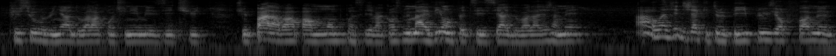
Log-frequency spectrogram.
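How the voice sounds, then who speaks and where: A young man from Cameroon with a Cameroonian French accent, introducing himself in a casual vlog, rambling and often repeating or correcting himself. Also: medium pitch. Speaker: YouTuber. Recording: echoey room.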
